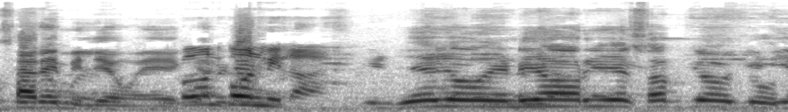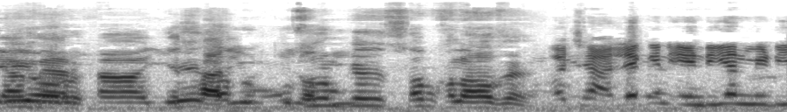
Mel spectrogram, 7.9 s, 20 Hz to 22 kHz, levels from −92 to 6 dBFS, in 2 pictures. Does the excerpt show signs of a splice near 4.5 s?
no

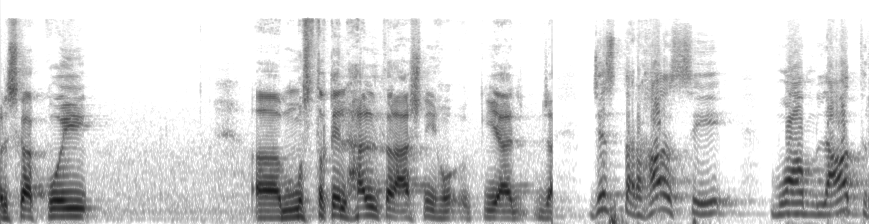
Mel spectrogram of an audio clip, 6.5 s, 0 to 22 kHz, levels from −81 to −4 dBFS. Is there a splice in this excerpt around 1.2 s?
no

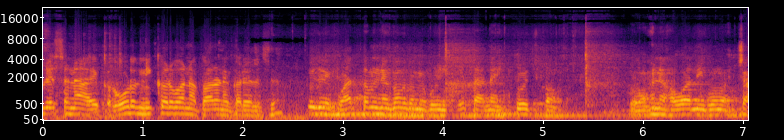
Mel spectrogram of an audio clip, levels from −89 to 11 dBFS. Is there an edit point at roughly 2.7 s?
yes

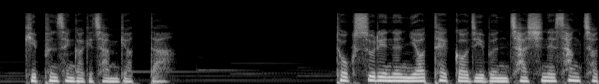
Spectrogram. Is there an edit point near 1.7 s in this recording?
yes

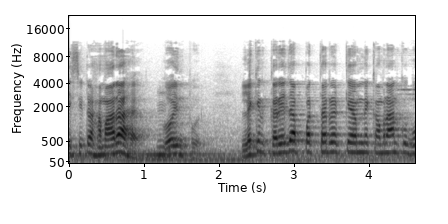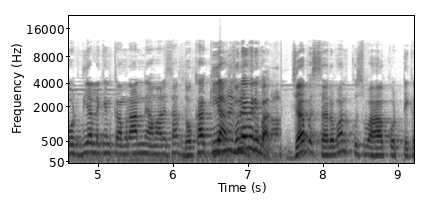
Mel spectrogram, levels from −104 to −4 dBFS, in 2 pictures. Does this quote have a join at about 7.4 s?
yes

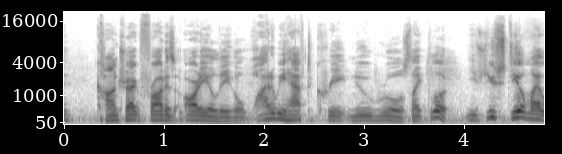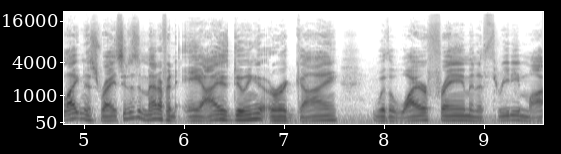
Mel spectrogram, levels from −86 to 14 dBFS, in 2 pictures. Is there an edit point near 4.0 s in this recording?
yes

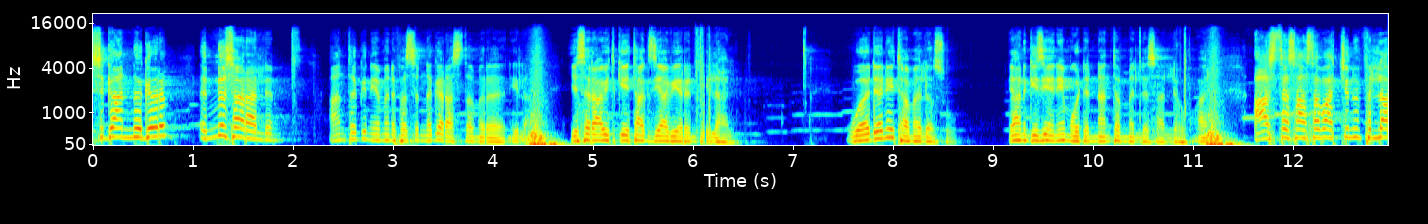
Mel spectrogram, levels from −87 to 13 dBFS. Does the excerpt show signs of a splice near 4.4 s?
yes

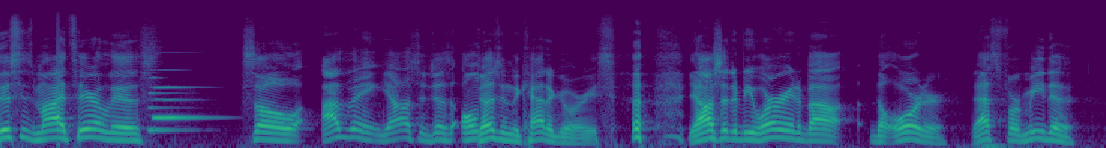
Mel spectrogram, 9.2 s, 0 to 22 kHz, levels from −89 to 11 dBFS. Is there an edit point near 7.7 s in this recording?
no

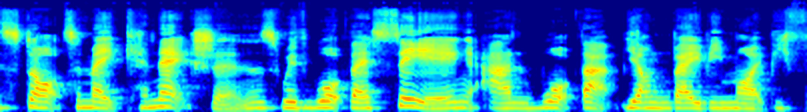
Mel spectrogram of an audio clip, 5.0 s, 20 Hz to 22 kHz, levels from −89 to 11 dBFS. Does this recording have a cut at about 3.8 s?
yes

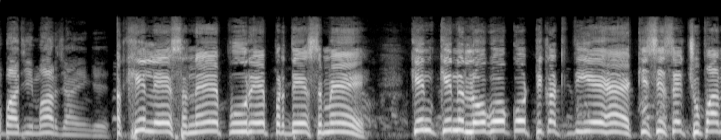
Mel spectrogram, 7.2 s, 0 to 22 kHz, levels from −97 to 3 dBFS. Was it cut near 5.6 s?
no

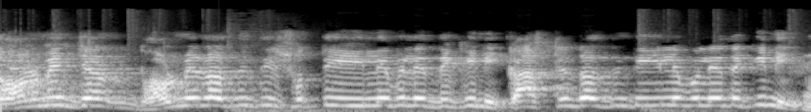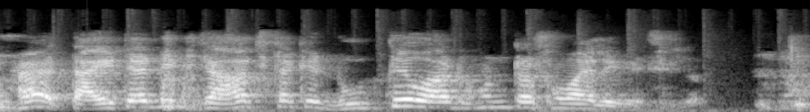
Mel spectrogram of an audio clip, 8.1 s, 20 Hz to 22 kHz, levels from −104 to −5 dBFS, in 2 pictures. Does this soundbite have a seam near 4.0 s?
yes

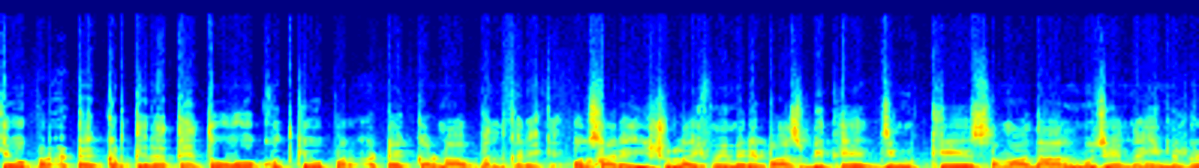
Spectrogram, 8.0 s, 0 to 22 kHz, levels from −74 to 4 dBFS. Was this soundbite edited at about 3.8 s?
yes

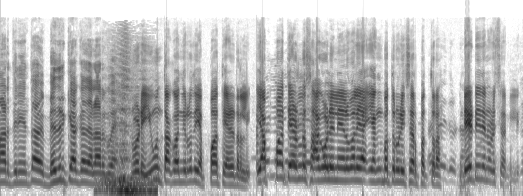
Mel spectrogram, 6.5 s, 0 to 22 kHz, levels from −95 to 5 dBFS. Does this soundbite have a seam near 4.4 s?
no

